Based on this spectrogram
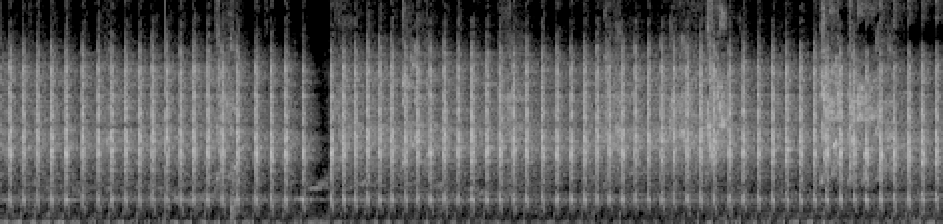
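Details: Common cicadabird song used as a tutor recording for lovebirds: a fast, harsh buzzing pulse repeated about nearly four times a second in a steady, unbroken run, with a brief break near three seconds.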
